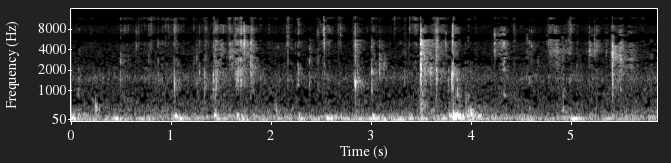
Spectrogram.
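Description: A solid pink bar of soap held in the hand is scored and sliced along its edge with a utility-knife blade. It gives a quiet, steady run of crisp scraping and clicky ticks with bright edges, over soft low thuds and a faint background hiss.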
